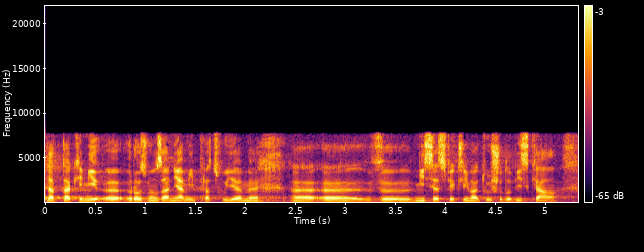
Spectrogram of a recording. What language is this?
Polish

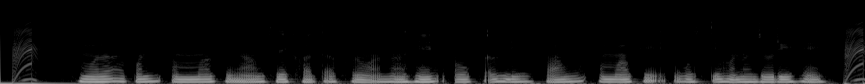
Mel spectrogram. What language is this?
Chhattisgarhi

